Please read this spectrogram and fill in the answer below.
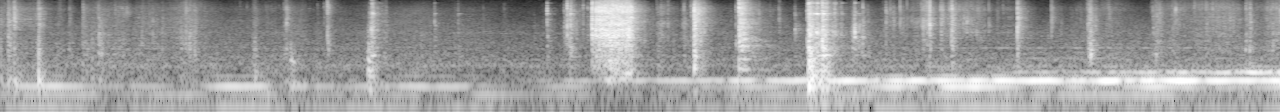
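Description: Strapping tape torn off a handheld tape gun in one short, loud rip about three seconds in, among scattered crinkles and taps as plastic stretch wrap is handled and the tape pressed down.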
